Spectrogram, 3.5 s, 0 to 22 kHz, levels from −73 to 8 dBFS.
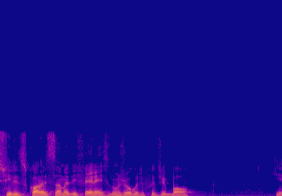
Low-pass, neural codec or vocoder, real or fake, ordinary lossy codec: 7.2 kHz; none; real; none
